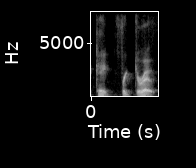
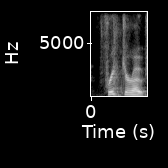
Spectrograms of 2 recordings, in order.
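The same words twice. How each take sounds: First: Said in the usual way. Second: Freaked her out with a sharp high punch on her, louder; emphatic repeat. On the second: Retold or imitated. Retelling the viewer's scare, punching her in Freaked her out. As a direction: land hard on her in Freaked her out. Repeating the phrase, now hammered.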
